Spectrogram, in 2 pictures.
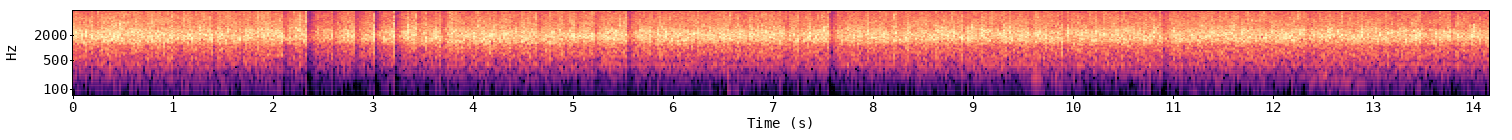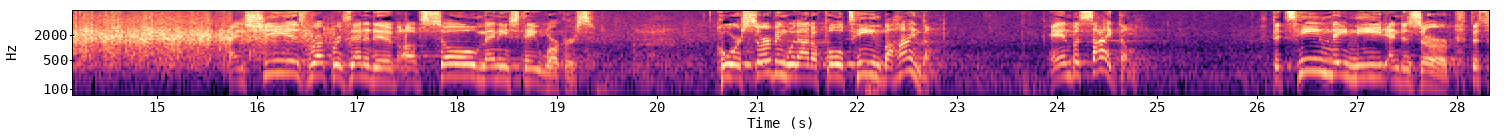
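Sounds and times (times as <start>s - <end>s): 
audience applause: 0.0s - 17.2s
speech: 15.9s - 19.5s, 20.6s - 22.9s, 24.0s - 24.9s, 26.2s - 28.3s.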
